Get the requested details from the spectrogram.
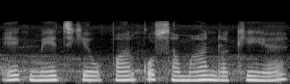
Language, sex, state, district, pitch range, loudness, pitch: Hindi, female, Uttar Pradesh, Saharanpur, 195-210 Hz, -15 LUFS, 200 Hz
